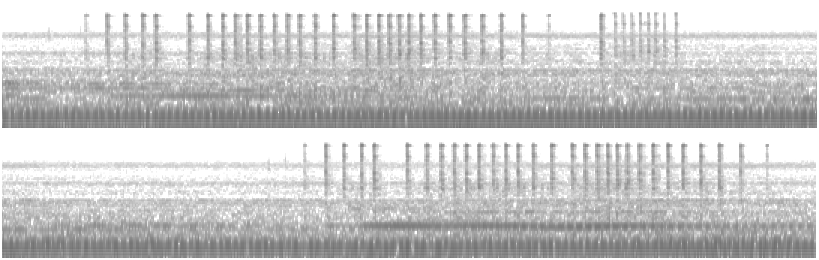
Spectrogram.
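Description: A clock ticks in quick, sharp clicks.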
